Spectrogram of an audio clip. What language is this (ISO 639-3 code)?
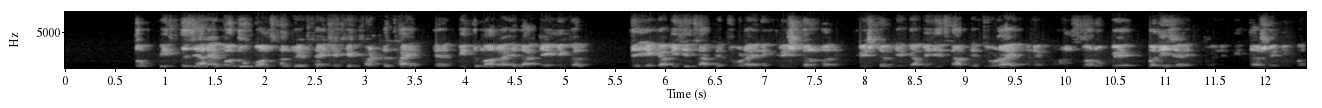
guj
